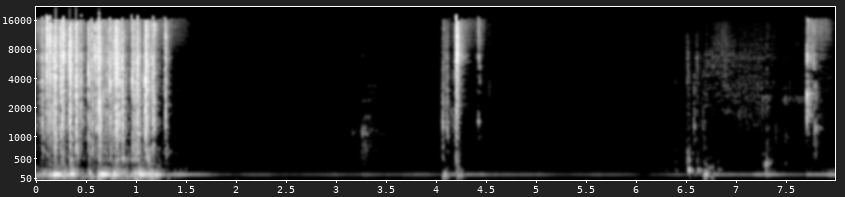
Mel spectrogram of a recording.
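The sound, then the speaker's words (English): A quick, dense burst of computer keyboard typing opens, then stops, leaving a steady low electrical hum broken by a few isolated key clicks. No one speaks. “We know you're still thinking because we can hear your keyboard, by the way.”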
